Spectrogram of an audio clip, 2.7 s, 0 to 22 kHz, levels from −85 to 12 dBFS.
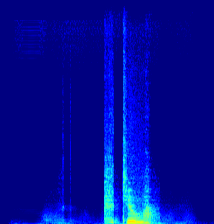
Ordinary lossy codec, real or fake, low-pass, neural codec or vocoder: none; fake; none; codec, 44.1 kHz, 0.9 kbps, DAC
